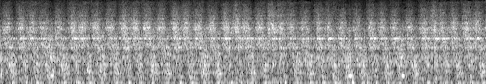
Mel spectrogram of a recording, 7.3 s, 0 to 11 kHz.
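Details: Chrysler LeBaron with a freshly painted engine, cranked on a borrowed bigger battery: steady starter churning with faint uneven puffs, but it never runs; the distributor was installed 180 degrees off, throwing off the ignition timing.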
